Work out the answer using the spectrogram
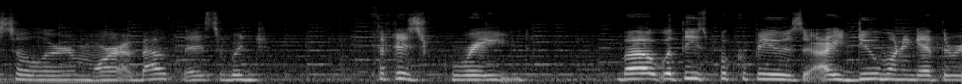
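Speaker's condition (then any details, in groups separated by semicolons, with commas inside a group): Friedreich's ataxia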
